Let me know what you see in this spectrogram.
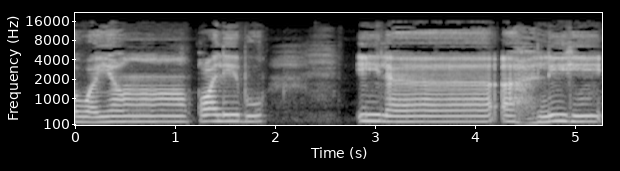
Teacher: الی کے اوپر مد ہے، اس کے بعد حمزہ ہے تو 4 سے 5 حرکات کے برابر لمبا کرنا ہے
